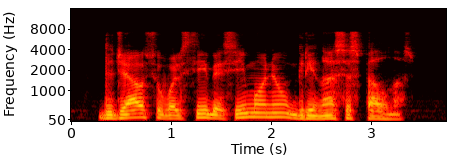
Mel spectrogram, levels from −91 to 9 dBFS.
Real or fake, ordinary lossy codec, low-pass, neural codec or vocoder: real; MP3, 64 kbps; 7.2 kHz; none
